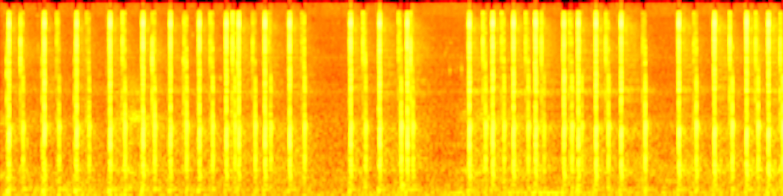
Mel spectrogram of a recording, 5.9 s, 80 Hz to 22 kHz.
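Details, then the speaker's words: Husqvarna 54-inch zero-turn mower, fuel shutoff solenoid bench-pulsed with battery power: crisp sharp clicks in quick bursts as plunger snaps in and out; solenoid working normally (it cuts fuel on spin-down to prevent backfires). "If it moves and we hear noise, then it should work. It should be working. If it doesn't, then we know that's an issue. I see it and I hear it."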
